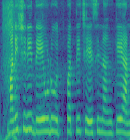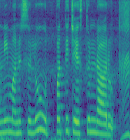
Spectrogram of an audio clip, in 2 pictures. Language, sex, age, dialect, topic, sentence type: Telugu, female, 18-24, Southern, agriculture, statement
